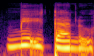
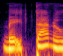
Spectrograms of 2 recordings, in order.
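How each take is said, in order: First: The first syllable has an 'ee' vowel. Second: The first syllable has an 'eh' vowel. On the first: The speaker calls it wrong. "We don't say mi itanu" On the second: The speaker calls it right. "we say me itanu"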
